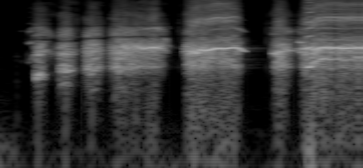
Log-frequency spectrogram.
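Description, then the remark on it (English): A person imitates a dolphin with a rapid series of high, squeaky chirps and whistles, several short bursts followed by longer shrill squeals, fairly loud with no talking. “Well, I do the dolphin.”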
